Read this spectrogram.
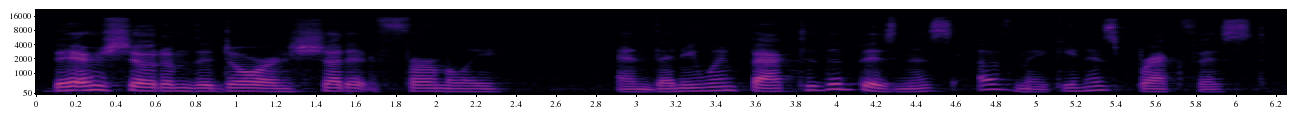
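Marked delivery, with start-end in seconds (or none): none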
